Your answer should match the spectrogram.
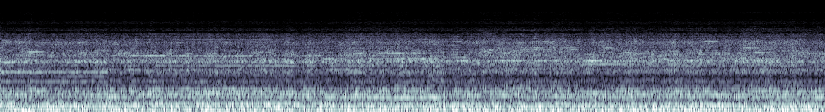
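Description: Experimental saxophone drone run through effects pedals: a loud, unbroken, distorted wall of sound with several held tones.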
